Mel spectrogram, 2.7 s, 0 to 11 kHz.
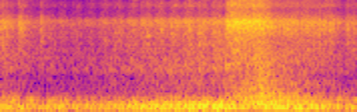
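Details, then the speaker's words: Suzuki Boulevard C50 V-twin after a new fuel injector and a Cobra FI2000 fuel controller were installed: it blips up and settles smoothly with an even, clean firing beat and no misses; it runs fine, with the controller's green light on at idle. "it sounds to me like it's running fine oh there's yeah the green lights on"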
